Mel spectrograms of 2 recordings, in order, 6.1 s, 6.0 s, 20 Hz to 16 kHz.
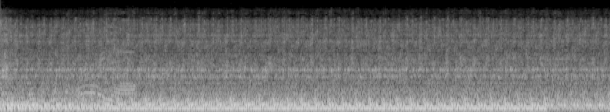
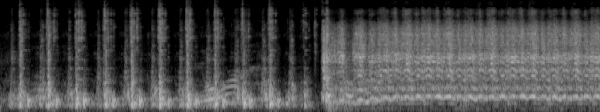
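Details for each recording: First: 1979 Chevrolet C10 Bonanza Big 10 with 305 two-barrel V8, cold start after sitting about a month, pedal pumped; catches and settles into a steady, slightly lumpy low idle, even once fired. Cold start settling to idle. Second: 1979 Chevrolet C10 Bonanza Big 10 with 305 two-barrel V8, cold start after sitting about a month or more: about three seconds of rhythmic starter churning before it catches and settles into a steady idle; extended cranking.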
